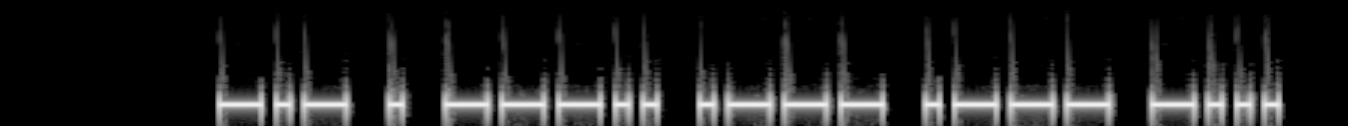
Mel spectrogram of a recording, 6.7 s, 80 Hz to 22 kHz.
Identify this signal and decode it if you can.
Morse code, heard as a keyed tone, about 17 wpm, 700 Hz. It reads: KE8JJB
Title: USA Call Signs - 6 Characters - 17wpm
